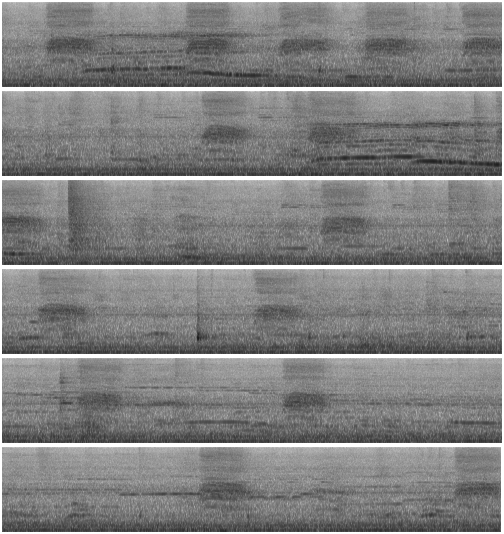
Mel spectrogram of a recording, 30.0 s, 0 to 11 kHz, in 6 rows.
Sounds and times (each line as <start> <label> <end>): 0.0 machines 29.9
0.6 human activity 13.0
